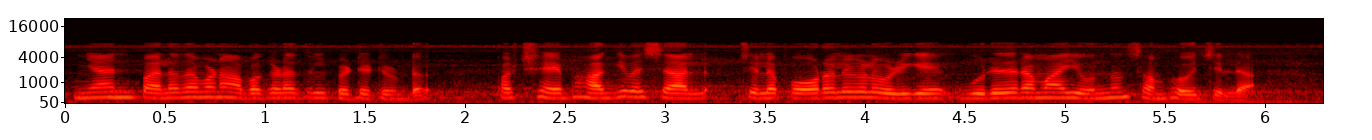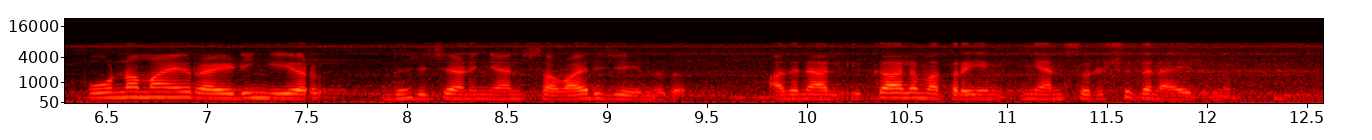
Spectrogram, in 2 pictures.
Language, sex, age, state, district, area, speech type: Malayalam, female, 45-60, Kerala, Pathanamthitta, rural, read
